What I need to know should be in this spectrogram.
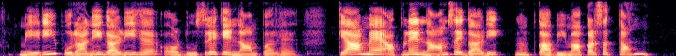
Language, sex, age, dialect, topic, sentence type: Hindi, female, 41-45, Garhwali, banking, question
